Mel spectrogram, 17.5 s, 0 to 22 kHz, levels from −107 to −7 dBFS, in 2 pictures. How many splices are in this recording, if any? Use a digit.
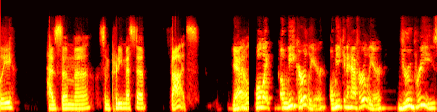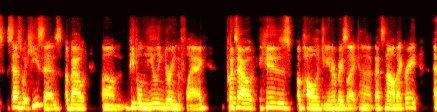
1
